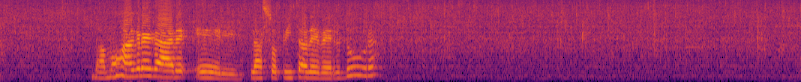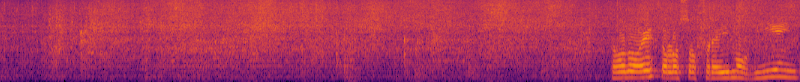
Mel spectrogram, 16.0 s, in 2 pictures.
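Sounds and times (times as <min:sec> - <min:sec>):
sausage sizzling in oil: 0:00.0 - 0:16.0
wooden spoon stirring: 0:08.4 - 0:16.0.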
